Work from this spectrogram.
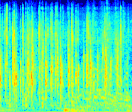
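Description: An outdoor crowd claps for the podium finishers at an enduro motorcycle race, scattered hand claps and cheering mixed with chatter and voices throughout.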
